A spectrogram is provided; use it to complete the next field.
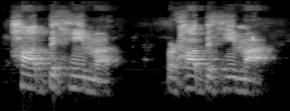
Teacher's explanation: we do actually give a little pronunciation to the first shva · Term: vocal shva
